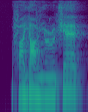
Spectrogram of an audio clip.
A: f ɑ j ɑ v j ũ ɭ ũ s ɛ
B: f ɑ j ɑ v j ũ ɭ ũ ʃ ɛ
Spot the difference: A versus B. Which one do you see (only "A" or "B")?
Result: B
